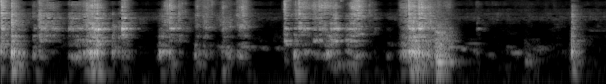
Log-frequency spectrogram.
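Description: Steel slotted spatula scraping and clinking against the inside of an aluminium pressure cooker as thick onion-tomato masala is stirred and fried on full flame: repeated short scraping strokes, with a brief pause near the end.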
